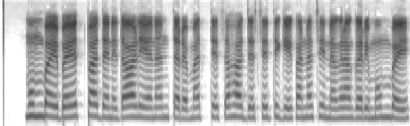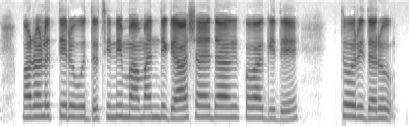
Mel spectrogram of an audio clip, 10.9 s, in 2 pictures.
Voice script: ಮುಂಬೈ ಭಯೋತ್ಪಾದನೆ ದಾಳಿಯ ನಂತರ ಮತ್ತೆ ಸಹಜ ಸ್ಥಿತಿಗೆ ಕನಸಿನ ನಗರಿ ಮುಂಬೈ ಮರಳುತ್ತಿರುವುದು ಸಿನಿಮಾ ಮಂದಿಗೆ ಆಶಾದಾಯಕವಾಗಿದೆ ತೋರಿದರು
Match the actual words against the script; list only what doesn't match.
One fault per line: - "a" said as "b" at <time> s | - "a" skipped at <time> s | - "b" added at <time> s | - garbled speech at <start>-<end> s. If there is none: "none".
none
